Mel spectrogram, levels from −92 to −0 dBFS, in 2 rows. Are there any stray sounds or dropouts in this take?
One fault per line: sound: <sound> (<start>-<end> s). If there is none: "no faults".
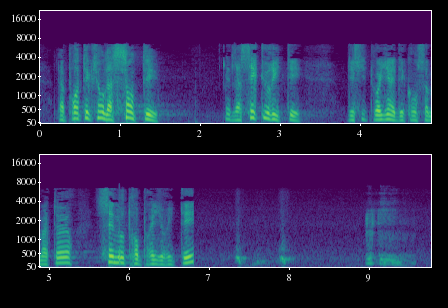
sound: whoosh (7.3-8.1 s)
sound: throat clearing (8.9-9.6 s)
